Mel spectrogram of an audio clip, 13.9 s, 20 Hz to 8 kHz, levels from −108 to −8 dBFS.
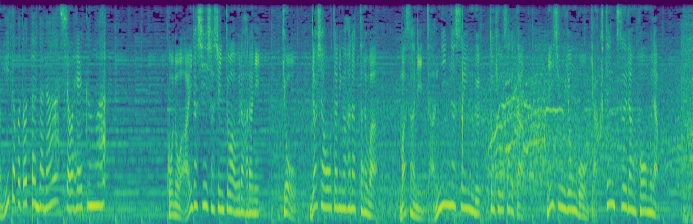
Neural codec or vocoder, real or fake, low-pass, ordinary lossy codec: none; real; 7.2 kHz; none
